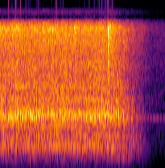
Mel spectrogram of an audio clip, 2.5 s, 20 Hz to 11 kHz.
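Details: Rex RS 500 scooter: high buzzy engine with a thin steady whine on top, running evenly before cutting off; unexplained engine noise, source unclear.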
